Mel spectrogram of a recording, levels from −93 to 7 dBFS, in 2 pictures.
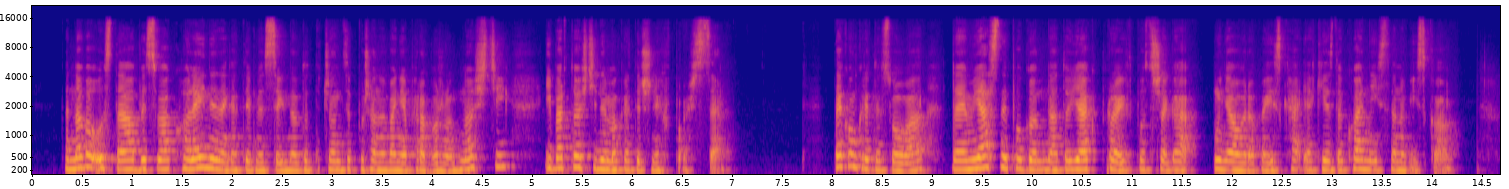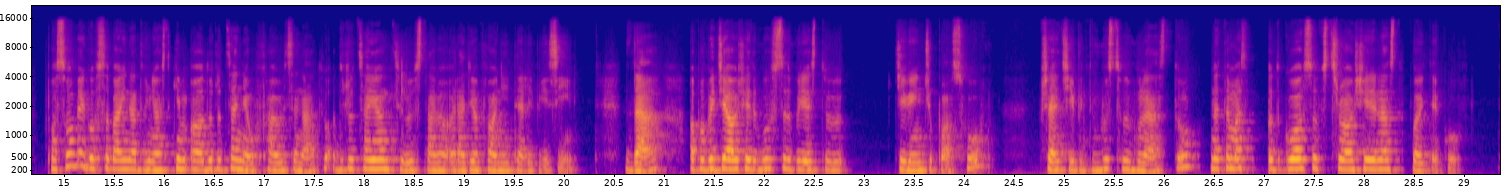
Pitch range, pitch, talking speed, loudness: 195-225 Hz, 210 Hz, 125 wpm, -20 LUFS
